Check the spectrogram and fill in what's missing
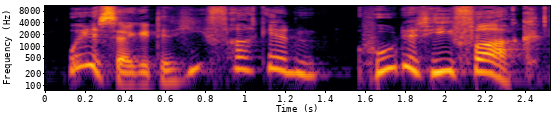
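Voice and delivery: suddenly realizing and outraged; indignant realization. Retold or imitated. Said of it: "Only later does she think".

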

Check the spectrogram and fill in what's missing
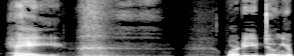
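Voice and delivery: a surprised, laughing hey to a friend; surprised greeting. Retold or imitated. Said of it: "is like".

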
